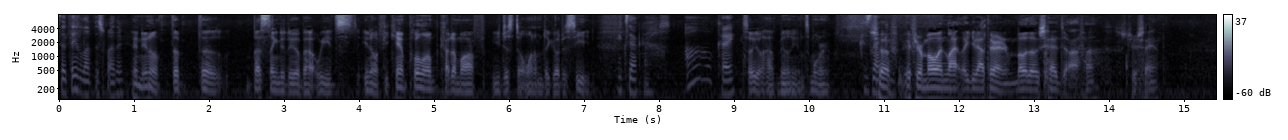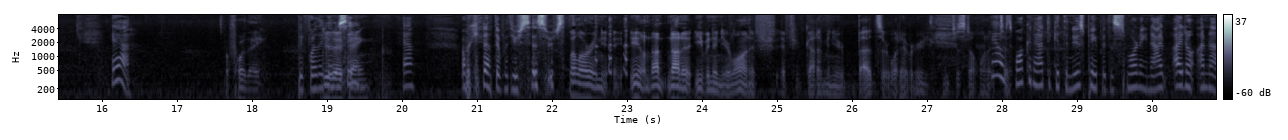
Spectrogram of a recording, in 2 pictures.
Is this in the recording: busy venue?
yes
